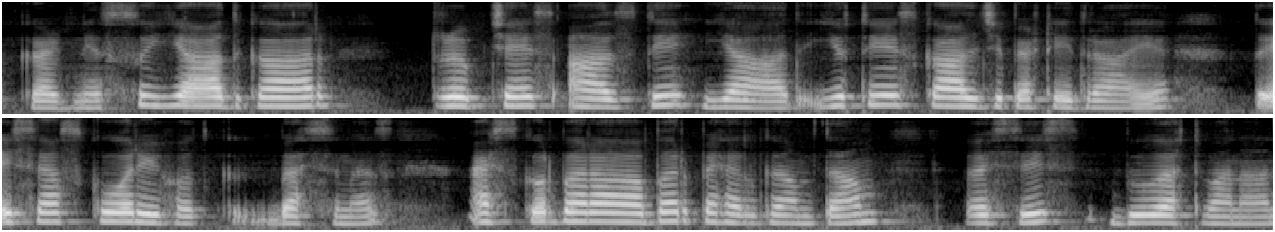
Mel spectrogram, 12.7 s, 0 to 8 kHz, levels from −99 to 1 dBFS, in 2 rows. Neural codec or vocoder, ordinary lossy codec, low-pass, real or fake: none; none; none; real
